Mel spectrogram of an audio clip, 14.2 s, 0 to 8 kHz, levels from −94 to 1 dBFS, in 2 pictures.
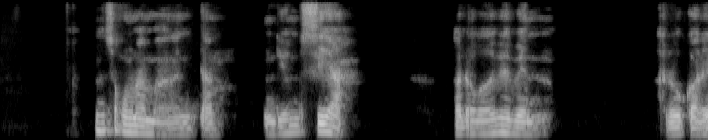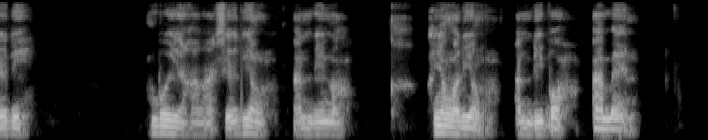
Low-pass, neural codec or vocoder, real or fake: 7.2 kHz; autoencoder, 48 kHz, 128 numbers a frame, DAC-VAE, trained on Japanese speech; fake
